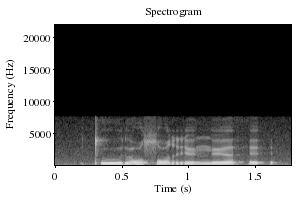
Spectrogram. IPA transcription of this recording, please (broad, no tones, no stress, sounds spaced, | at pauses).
tʼ u ɾ u sˤ u r ø ŋ ø ə̯ h ɘ ʔ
